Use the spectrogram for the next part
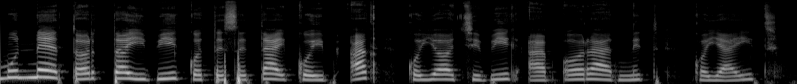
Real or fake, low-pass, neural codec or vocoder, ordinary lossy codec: real; none; none; none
